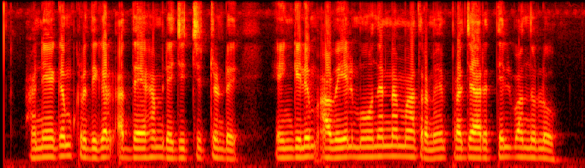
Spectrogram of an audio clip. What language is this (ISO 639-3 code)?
mal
